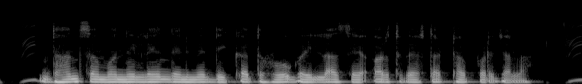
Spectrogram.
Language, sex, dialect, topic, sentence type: Bhojpuri, male, Southern / Standard, banking, statement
